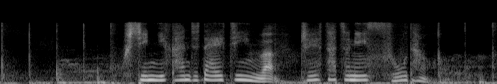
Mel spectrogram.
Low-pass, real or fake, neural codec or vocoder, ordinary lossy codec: 7.2 kHz; fake; codec, 16 kHz in and 24 kHz out, 0.9 kbps, LongCat-Audio-Codec, fine tuned four codebook decoder; none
